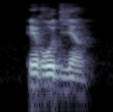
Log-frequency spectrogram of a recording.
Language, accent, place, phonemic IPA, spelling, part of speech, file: French, France, Lyon, /e.ʁɔ.djɛ̃/, hérodien, noun, LL-Q150 (fra)-hérodien.wav
- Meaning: Herodian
